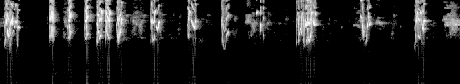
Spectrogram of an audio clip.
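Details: Tame pet lovebirds talking and singing while playing with rings: rapid series of sharp, raspy high chirps, several per second at first, then spaced bursts with soft twittering.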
